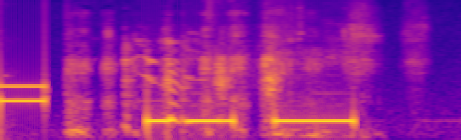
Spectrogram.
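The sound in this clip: A short two-tone telephone keypad beep from pressing the hash key at the very start, followed by talk and steady, lower electronic tones over the phone line.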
